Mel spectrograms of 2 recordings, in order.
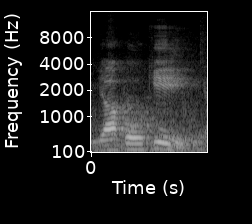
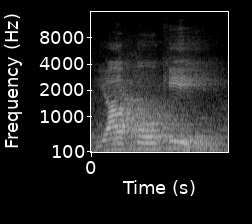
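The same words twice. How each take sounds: No difference in how they are said.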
